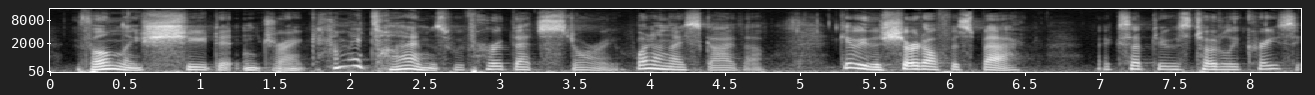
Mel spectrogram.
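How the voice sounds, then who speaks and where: Animated and with an American accent, a woman with a very deep, low voice speaks as her pitch swings very widely. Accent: Philadelphia accent, shows when excited. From Philadelphia, South Philly. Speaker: AA speaker. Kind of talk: recovery testimony. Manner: conversational, animated.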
